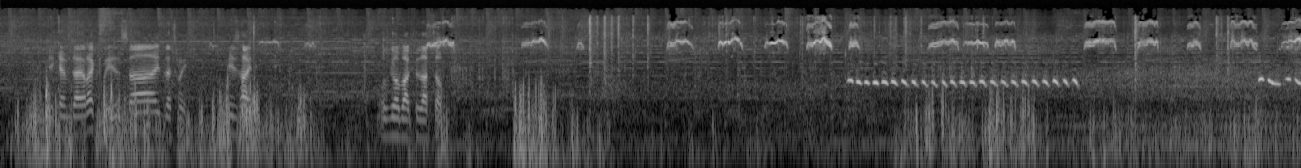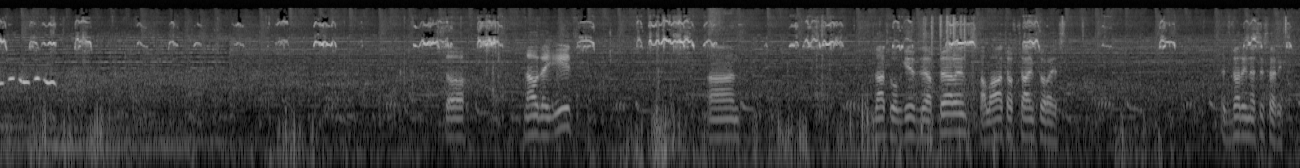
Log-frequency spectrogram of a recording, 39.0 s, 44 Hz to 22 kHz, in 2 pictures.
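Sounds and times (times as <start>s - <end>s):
fast bird trill: 2.8s - 4.9s, 5.9s - 39.0s
high bird chirps: 3.0s - 4.9s, 6.3s - 6.9s, 7.7s - 9.0s, 10.0s - 27.2s, 27.8s - 37.4s, 38.0s - 39.0s
pigeon wings flapping: 8.7s - 9.9s.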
